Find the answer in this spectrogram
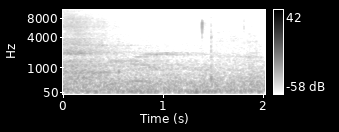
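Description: Near silence: faint room tone, with one small click about a second and a half in.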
